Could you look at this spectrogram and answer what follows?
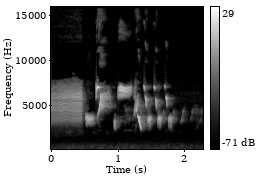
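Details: Song sparrow song: a long buzzy opening note, then a tumbling run of varied short whistled and buzzy notes that fades out.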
